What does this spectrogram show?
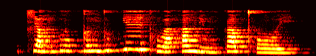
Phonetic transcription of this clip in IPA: t͡ɕ a˨˩ m k l u˨˩ k̚ d o˧ n d u˦˥ k̚ j eː˥˩ tʰ u˩˦ a̯ h a˥˩ n j ɯ˨˩ ŋ k a˥˩ w tʰ oː˧ j

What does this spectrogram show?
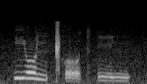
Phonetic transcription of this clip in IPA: j o ɲ ǁʰ o̰ t͡sʼ i ɲ

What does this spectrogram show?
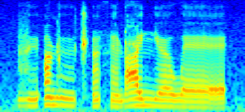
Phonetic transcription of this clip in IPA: v y ʔ ɑ̃ ɖ ʉː t͡ʃʼ œ̃ θ ɛ̃ ɖ ʕ e nʲ œː w ɛː

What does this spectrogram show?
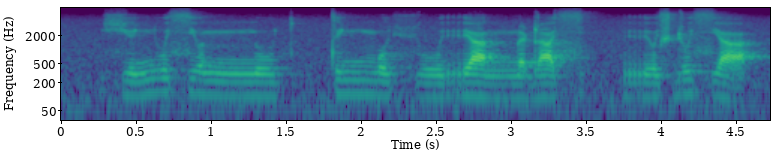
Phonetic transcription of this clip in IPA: ç ɪ ɲ u sʲ o nː u c tː ɪ ɲ m o ç u rʲ a nː ʌ ɖ a sʲ | rʲ o sʲ ɖ u sʲ a

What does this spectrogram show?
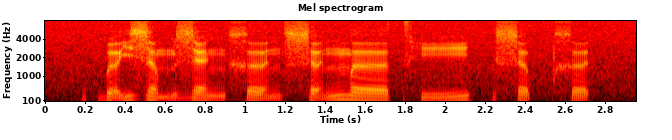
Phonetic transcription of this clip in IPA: ɓ ə̰˧˥ j z ə̰˧˨ m z ɛ˧˩ ŋ x ə̰ː˧˨ n s ə̰˧˥ n m əː˧ t̪ʰ i˨˦ | s ə˨˩ p̚ x ə˨˩ t̚

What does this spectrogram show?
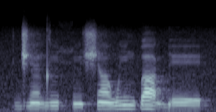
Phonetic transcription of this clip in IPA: d͡ʒ ɛ̃˧ d ĩ˧ h ĩ˨ ʃ ã˧ w ĩ˦ ɡ͡b a˦˨ ɡ͡b e˨

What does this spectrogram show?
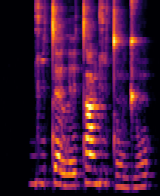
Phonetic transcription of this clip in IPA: ɡ i˦ t ɛ˦˨ l e˨˦ t ã˦ ɡ i˦˨ t ũ˨ d͡ʒ ũ˨˦

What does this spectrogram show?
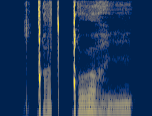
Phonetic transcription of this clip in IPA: ǃ a t ǃ ɵ ɐ̯ ɦ i

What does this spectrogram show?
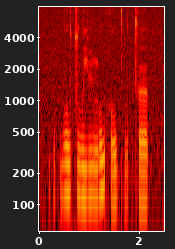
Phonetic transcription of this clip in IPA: p ʊ˨ k̚ w o˧ w t͡s uː˨ j yː˨ ŋ o˥ w h o˨˧ w kʷʰ ɐ˨˥ t̚ t̪ʰ œː˨ k̚

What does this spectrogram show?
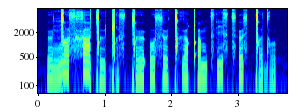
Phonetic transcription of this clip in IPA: ø˨ ŋ͡ǀ ʌ˦˨ s x a˦˨ ǀ ɨ˨ ɡ͡ǁ ə˨ s ǀ ø˧ ʔ ʊ˦ s ø˦ ǀʰ ɨ˦ qʼ ɨ˧ m t͡sʼ i˦ s t͡sʼ ø˦ s ǀ ə˧ d ʊ˧

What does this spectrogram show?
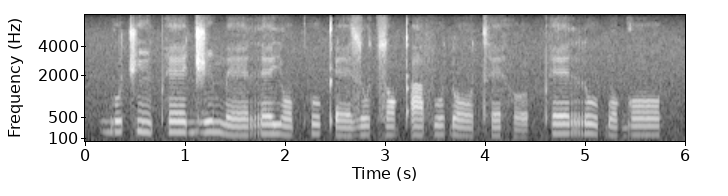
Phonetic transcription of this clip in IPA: ɡ͡b u˦ t͡ʃ ĩ˦˨ pʰ eː˦ d͡ʒ i˦ m eː˨ r e˦ j o˨ pʰ u˦ kʼ eː˨ z u˦ t͡s ɔ˦ kʼ a˦ f u˦ ɗ oː˦˨ tʰ e˦ h ʊ˨ | pʰ eː˦ r u˦˨ ɓ o˨ ɡ oː˦

